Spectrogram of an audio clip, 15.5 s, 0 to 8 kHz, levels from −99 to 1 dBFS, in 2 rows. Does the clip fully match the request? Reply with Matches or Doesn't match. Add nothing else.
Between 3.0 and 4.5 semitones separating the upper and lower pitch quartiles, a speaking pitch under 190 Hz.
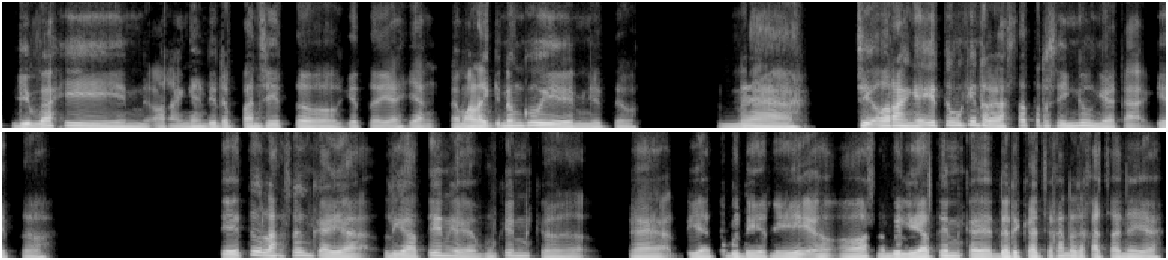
Doesn't match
